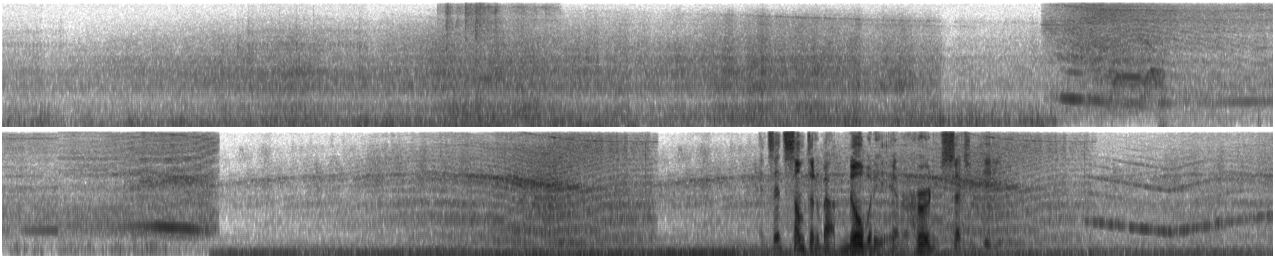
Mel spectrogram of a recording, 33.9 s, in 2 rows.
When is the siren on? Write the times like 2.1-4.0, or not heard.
14.7-16.2, 31.4-33.8.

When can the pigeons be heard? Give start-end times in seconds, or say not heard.
5.8-7.5.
